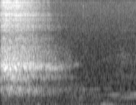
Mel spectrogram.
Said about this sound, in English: exhale, let it go, breathe in, breathe out.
